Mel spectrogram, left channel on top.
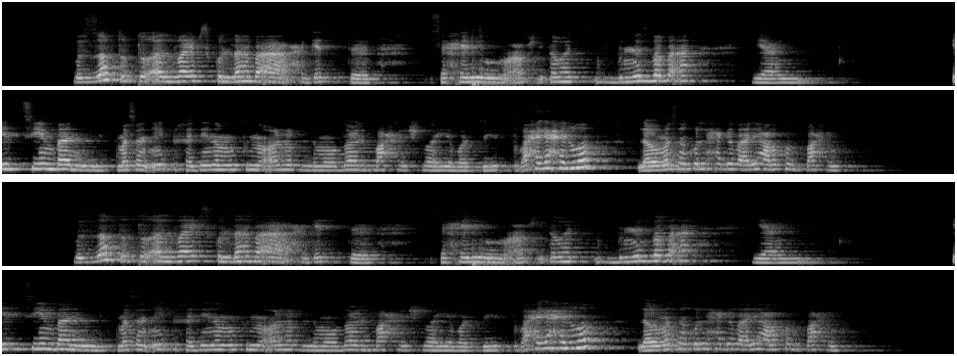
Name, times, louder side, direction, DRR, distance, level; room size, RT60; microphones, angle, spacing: voice 1, 0.7-4.0 4.4-7.1 7.5-8.1 9.5-15.4 15.9-17.9, left 3 dB, 70° left, 8 dB, 1.2 m, -22 dB
18.5 x 7.2 x 4.6 m, 0.84 s
head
